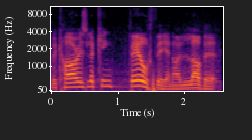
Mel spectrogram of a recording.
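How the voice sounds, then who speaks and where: A man's voice: a little high, big pitch swings, normal speed. A man with a British accent in informal, matey livestream chat, giving race updates like a team engineer. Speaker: livestream host and sim racing team engineer.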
